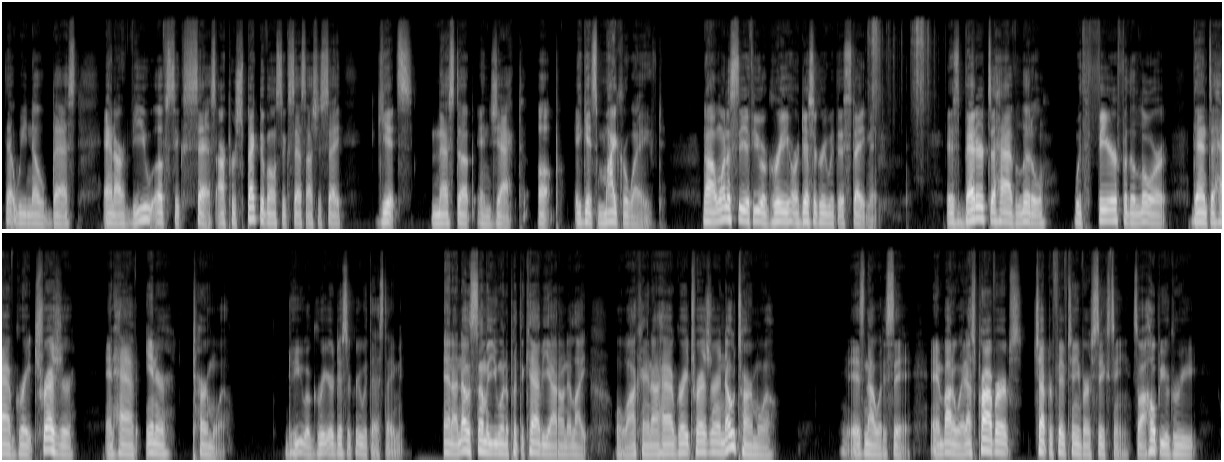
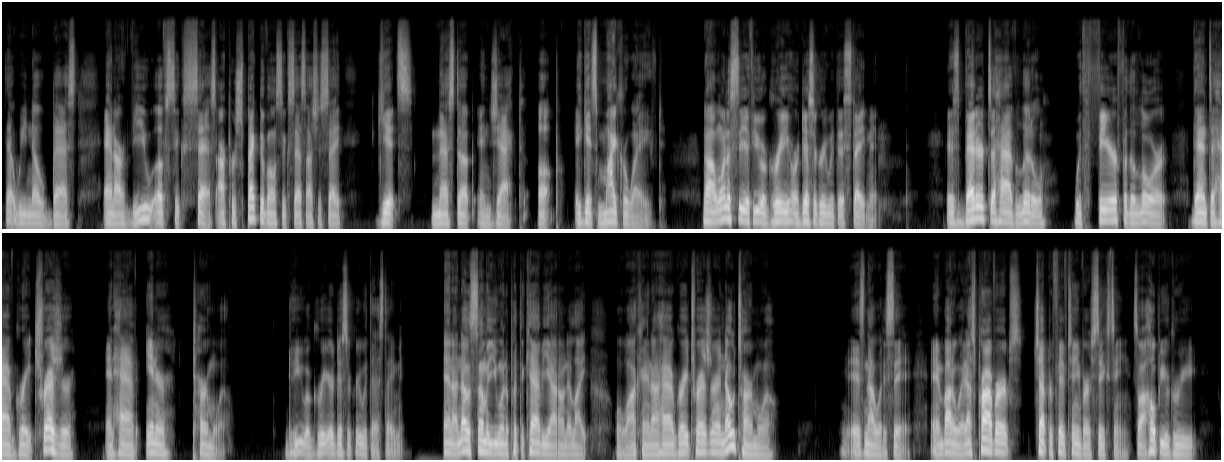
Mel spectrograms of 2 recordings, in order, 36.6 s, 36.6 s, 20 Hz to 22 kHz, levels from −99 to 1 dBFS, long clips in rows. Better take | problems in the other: second | clattering dishes; faint; at 13 s; peak 15 dB below the speech

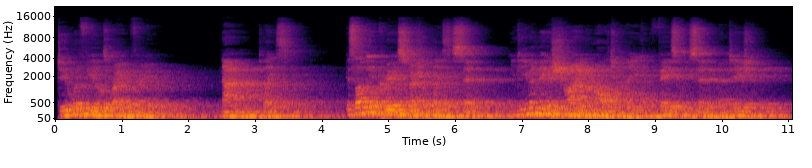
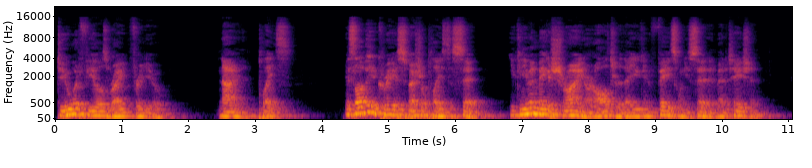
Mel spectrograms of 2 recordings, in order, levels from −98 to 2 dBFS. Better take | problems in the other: second | room echo; strong; dies away in 2.5 s; slight in the second // off-mic speech; far; far in the second

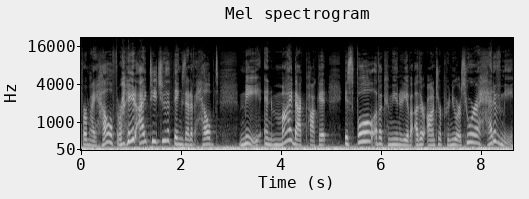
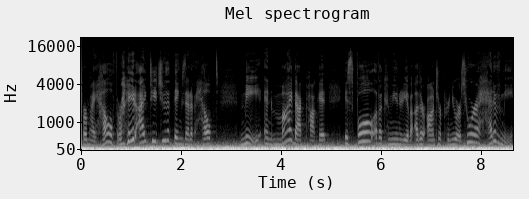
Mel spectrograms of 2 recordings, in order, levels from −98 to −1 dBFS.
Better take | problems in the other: first | low rumble; loud; throughout; 1 dB below the speech; faint in the first

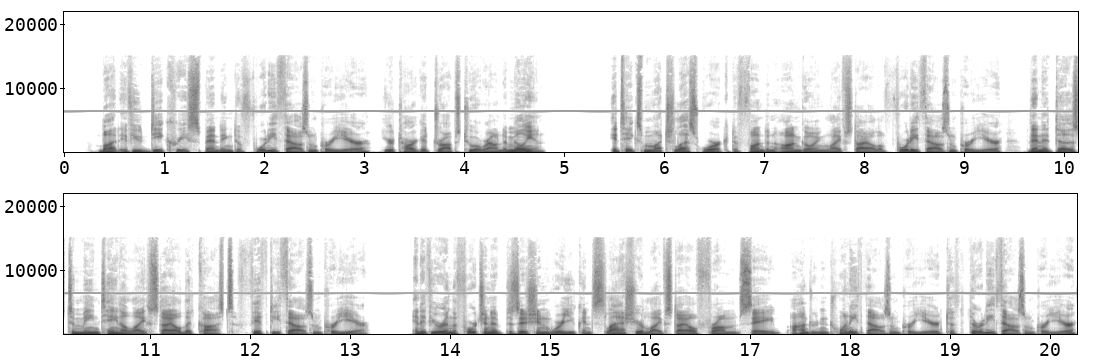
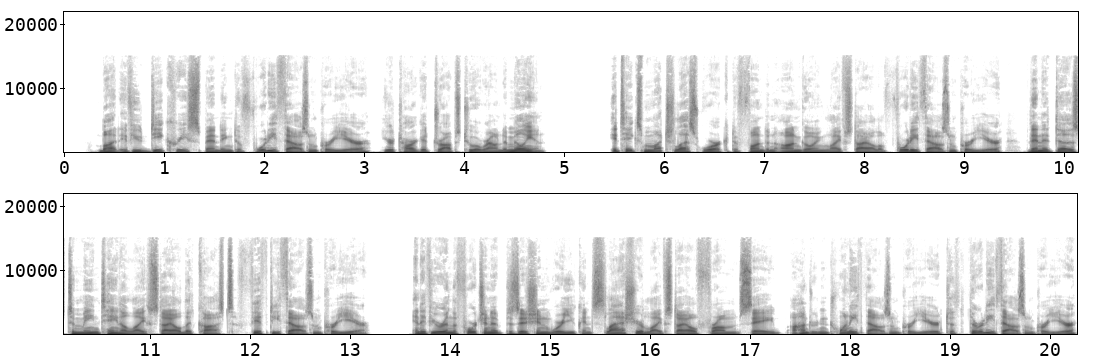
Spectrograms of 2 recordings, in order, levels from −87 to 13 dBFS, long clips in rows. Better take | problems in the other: second | high-pitched whine; faint; throughout; 6.5 kHz, 25 dB below the speech

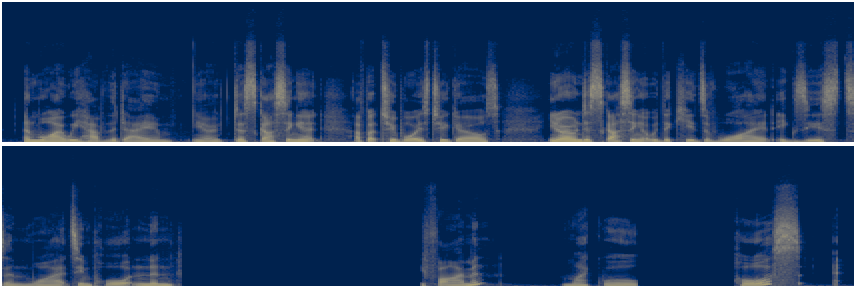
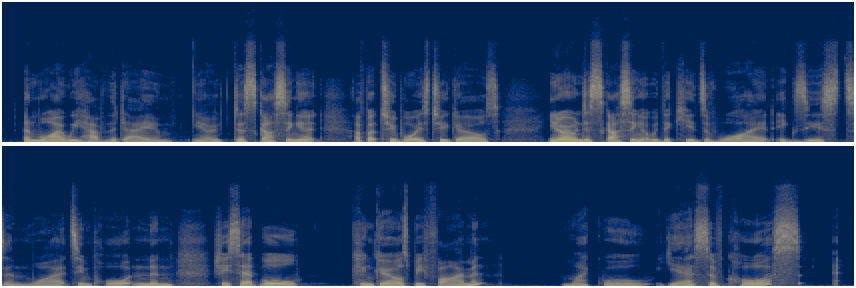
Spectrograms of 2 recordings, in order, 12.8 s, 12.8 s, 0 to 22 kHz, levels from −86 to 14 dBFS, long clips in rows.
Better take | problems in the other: second | audio cutting out; at 7.5 s for 2 s and at 11 s for 0.5 s

